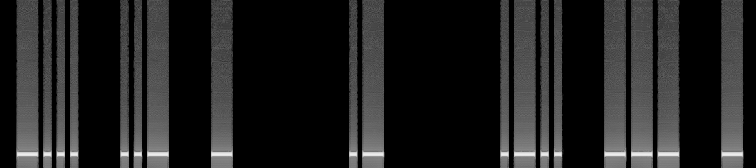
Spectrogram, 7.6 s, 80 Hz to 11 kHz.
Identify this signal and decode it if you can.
Morse code, heard as a keyed tone, about 18 wpm, spaced as for 12 wpm, 1000 Hz. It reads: BUT A LOT
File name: qotdfiles / 12wpm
